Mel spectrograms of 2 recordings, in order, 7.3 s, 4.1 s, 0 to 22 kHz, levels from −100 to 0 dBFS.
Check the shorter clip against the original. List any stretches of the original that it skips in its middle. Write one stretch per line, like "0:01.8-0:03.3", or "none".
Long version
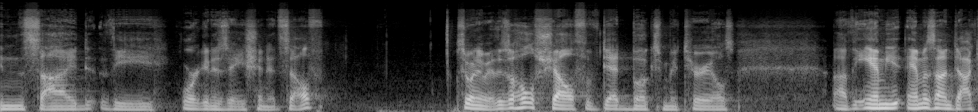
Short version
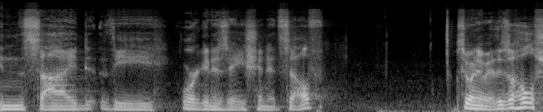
none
